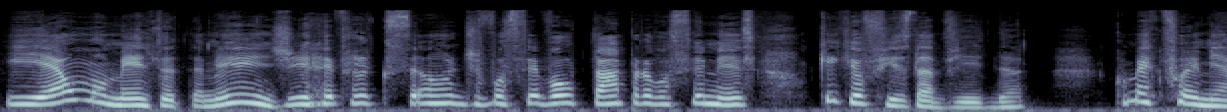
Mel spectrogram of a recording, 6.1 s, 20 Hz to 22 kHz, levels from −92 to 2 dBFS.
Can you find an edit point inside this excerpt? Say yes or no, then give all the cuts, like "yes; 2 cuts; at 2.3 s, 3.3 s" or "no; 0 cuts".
no; 0 cuts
